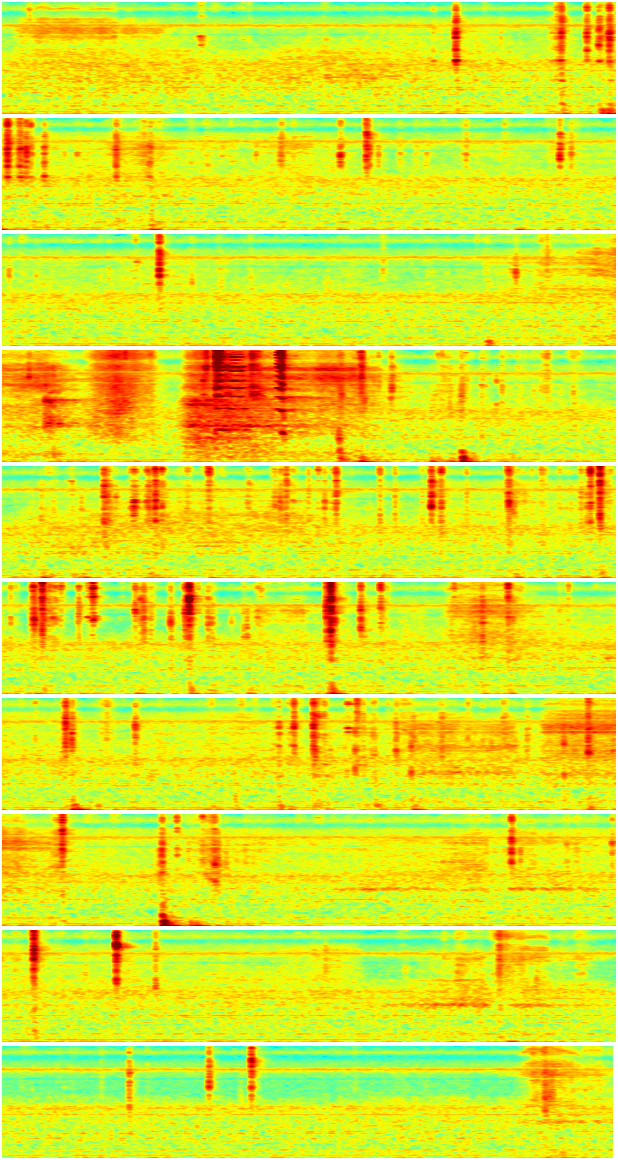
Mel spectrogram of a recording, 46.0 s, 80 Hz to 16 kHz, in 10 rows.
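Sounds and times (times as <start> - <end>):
clicks and taps of metal parts: 4.1 - 5.8
squeak: 15.2 - 16.3.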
